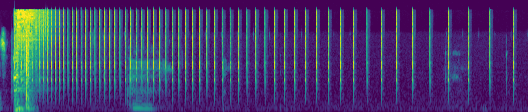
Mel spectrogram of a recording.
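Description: Mystery-box website's reel-spin sound effect: a loud burst as the spin starts, then rapid ticks that slow steadily from about ten a second to about two a second as the item reels wind down.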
